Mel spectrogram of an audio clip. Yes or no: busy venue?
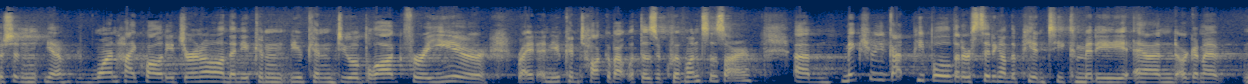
yes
